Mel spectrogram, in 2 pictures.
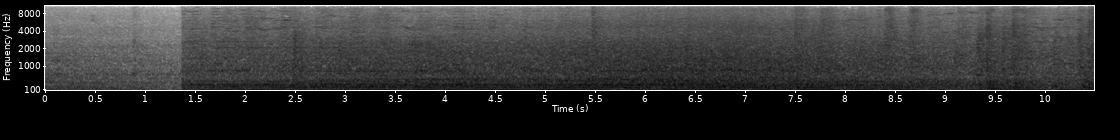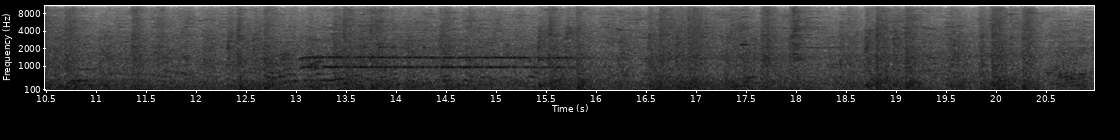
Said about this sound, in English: That sound you hear is the train that takes you out to Rafiki's Planet Watch.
